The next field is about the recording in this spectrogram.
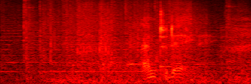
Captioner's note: benches creaking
